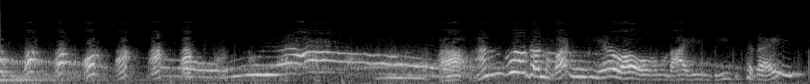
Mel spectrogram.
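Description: Satan, the wise black cat of old Nancy, the Witch of Salem, caterwauls loudly, with a run of short yowls giving way to long, wavering wails that bend up and down in pitch, with no other sounds around it.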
